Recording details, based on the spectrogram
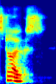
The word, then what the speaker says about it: Stokes: And it's called Stocks Patterns because my last name is Stokes. And people in Germany can't pronounce it. So it's sort of like Stockers or the Storks or Steaks. Yeah, anyway, so S-T-O-K-X.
